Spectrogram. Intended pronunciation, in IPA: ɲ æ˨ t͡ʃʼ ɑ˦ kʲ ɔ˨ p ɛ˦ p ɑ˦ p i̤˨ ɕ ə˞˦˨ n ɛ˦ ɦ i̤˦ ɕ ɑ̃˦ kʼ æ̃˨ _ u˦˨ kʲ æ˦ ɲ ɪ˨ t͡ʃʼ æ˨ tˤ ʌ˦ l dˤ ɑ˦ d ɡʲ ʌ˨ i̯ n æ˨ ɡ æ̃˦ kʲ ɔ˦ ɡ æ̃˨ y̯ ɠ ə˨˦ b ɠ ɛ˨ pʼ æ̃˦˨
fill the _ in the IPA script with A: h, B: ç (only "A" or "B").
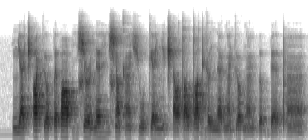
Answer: B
